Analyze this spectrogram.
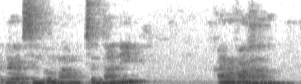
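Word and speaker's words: Carvajal: Real মাদ্রিদের একটা player ছিল নাম হচ্ছে দানি কারভাহাল সে হচ্ছে স্প্যানিশ প্লেয়ার এই যে জে এল কারভাজাল অনেকে বলে দানি কারভাজাল বা কারবাজে বা ভেজাল তো ভেজাল না আসলে তার উচ্চারণটা হচ্ছে দানি কারভাহাল তো স্প্যানিশ হওয়ার কারণে এই উচ্চারণটা যে এর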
